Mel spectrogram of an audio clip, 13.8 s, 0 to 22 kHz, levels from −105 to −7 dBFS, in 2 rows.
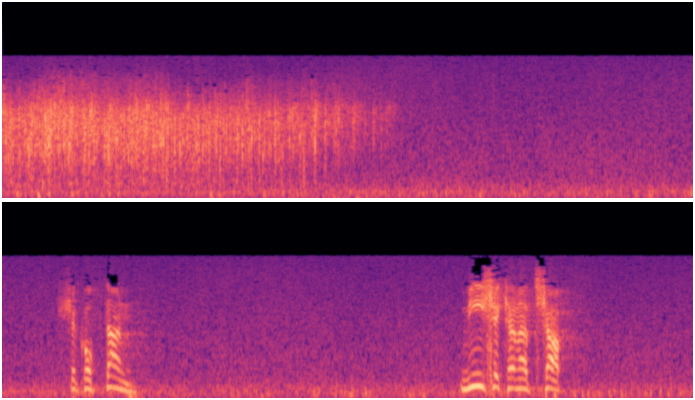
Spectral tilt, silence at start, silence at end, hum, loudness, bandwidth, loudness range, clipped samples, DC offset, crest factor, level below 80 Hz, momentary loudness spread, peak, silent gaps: -2.5 dB/octave; 0 s; 0 s; none; -22 LUFS; 7.2 kHz; 19 LU; under 0.1%; 0.1%; 20 dB; -46 dBFS; 24 LU; -6 dBFS; none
